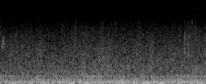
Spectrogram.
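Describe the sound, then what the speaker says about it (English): A water wheel turns steadily in the Myst III: Exile video game, giving a constant low rushing, sloshing drone of water with no clear breaks. "here's the water wheel spinning right here"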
